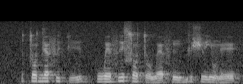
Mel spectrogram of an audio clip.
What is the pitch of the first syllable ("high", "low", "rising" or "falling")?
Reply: high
